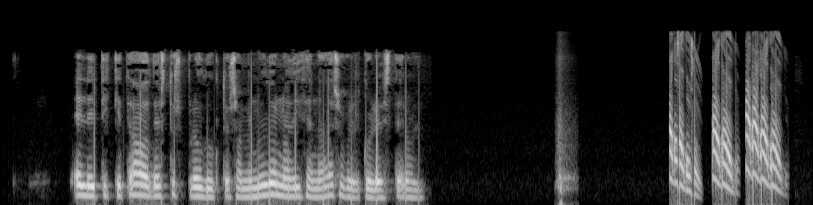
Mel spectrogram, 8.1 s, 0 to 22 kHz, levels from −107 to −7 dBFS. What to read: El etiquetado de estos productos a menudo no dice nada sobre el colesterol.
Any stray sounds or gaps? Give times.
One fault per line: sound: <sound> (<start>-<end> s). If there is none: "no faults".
sound: whoosh (5.6-5.8 s)
sound: chirp (6.7-7.9 s)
